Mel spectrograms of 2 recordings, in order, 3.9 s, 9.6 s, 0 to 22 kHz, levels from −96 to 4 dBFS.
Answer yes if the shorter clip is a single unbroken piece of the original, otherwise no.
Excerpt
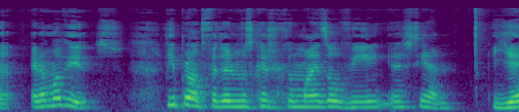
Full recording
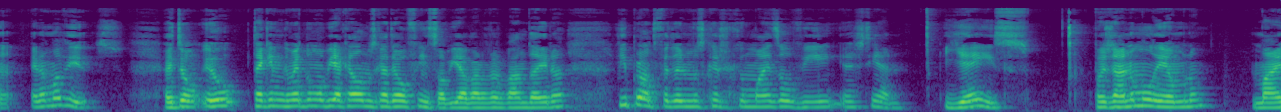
no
